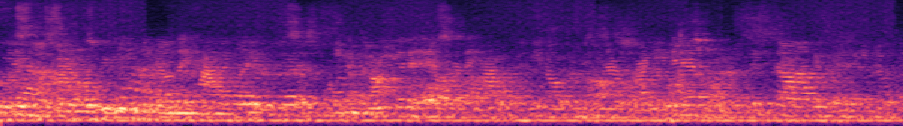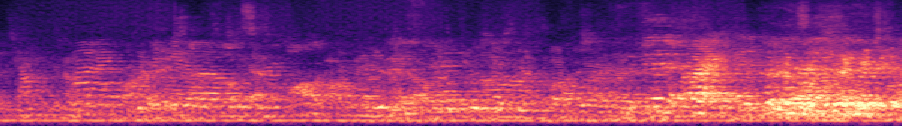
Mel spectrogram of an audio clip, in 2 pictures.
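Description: A crowd of men and women chat in overlapping voices in a large room.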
